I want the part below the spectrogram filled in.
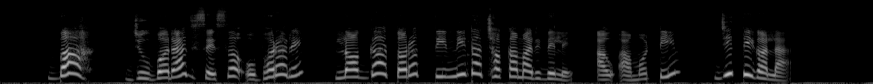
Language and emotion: Odia, surprised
